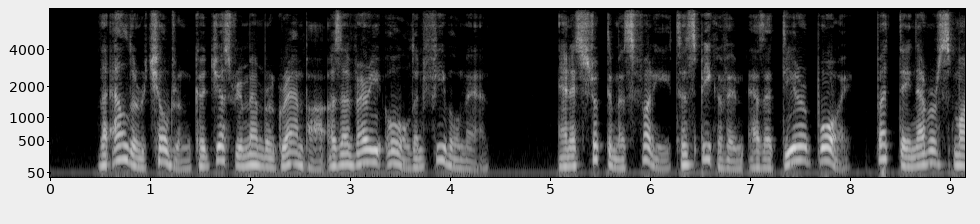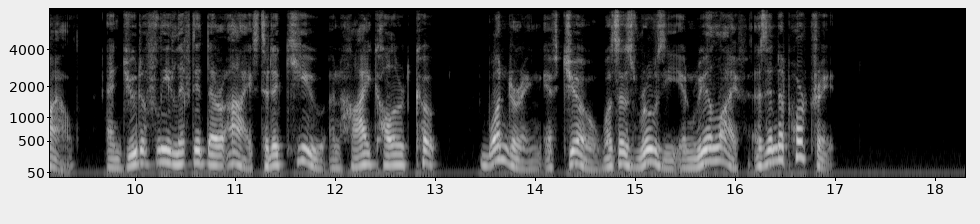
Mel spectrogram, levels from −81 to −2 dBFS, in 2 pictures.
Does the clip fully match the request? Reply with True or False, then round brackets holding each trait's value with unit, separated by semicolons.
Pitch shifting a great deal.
True (7.4 semitones)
